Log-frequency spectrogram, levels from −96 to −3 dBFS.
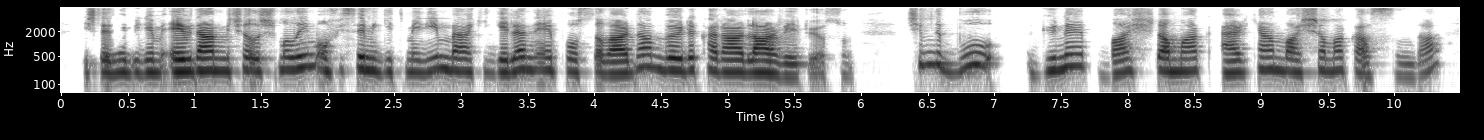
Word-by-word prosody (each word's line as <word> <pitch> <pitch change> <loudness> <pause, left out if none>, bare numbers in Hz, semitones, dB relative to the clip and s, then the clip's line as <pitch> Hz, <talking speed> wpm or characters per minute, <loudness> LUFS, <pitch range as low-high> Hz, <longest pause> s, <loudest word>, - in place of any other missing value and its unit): işte, 190 - -4
ne 200 - -4
bileyim, 195 0 -4
evden 215 +1 +7
mi 215 -1 -4
çalışmalıyım, 230 +4 -1
ofise 225 +3 0
mi 220 -2 0
gitmeliyim?" 205 +3 -6
Belki 210 -2 -2
gelen 215 +4 +1
e-postalardan 205 +2 +1
böyle 225 0 +4
kararlar 200 -4 +4
veriyorsun. 160 0 -10 0.4
Şimdi 305 - -7
bu 295 +5 -4 0.2
güne 225 +10 -3
başlamak, 210 +4 -1
erken 195 +4 -3
başlamak 215 +1 -4
aslında, 165 - -9
210 Hz, 125 wpm, -22 LUFS, 195-225 Hz, 0.4 s, evden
